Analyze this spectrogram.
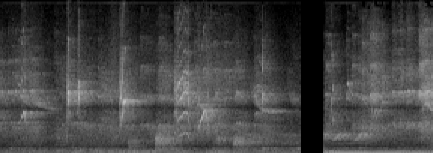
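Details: A young, wild-caught captive brown-throated sunbird learning its song: thin, high chirps and short sliding tweets at an uneven pace, with a brief break and a low hum behind.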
